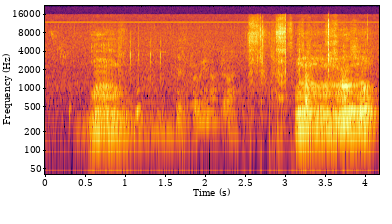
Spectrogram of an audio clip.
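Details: An Airedale Terrier puppy, seeing his reflection for the first time and unsure whether to befriend or frighten it, gives two low, rumbling growls, with a person speaking briefly in between.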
